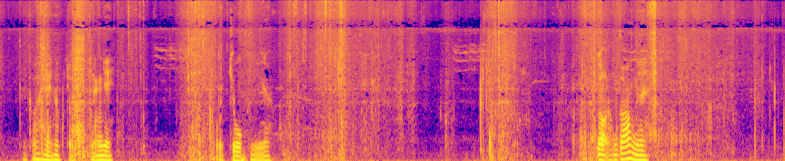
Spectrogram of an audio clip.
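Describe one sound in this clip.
Dry leaves and twigs rustle as a hand pushes through undergrowth.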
